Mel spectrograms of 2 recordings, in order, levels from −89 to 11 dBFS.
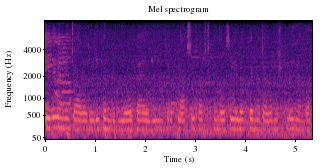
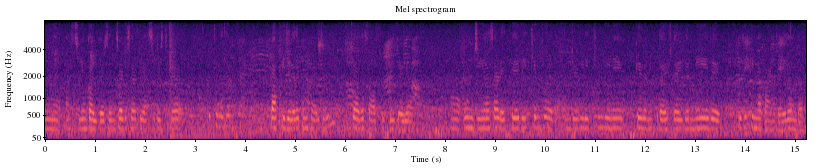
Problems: constant background noise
